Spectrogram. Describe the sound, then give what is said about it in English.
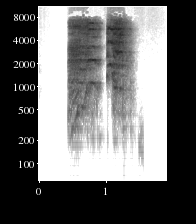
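A chair squeaks twice in quick succession, two loud, drawn-out creaks of about half a second each, followed by a brief low knock. Nobody speaks. “the chair.”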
